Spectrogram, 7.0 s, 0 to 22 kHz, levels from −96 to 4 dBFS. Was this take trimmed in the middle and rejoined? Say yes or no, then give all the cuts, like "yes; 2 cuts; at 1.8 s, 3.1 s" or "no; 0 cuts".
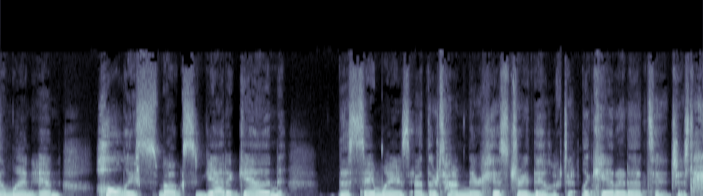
yes; 2 cuts; at 4.1 s, 5.8 s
